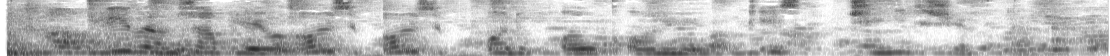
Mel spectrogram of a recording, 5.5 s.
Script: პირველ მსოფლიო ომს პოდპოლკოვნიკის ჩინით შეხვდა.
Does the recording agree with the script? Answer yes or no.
no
